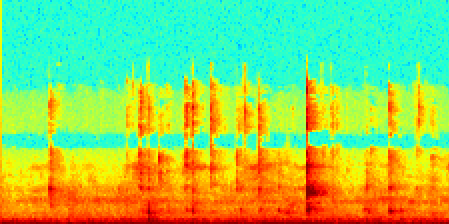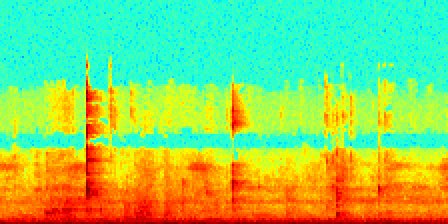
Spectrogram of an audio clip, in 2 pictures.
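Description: Chewing small pieces of lime, heard as soft irregular clicks and mouth noises over a steady low hum.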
